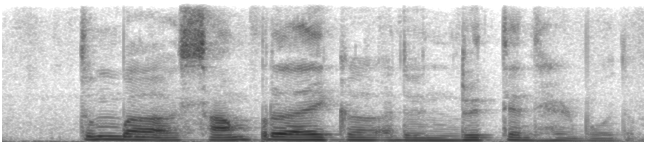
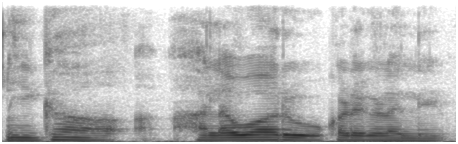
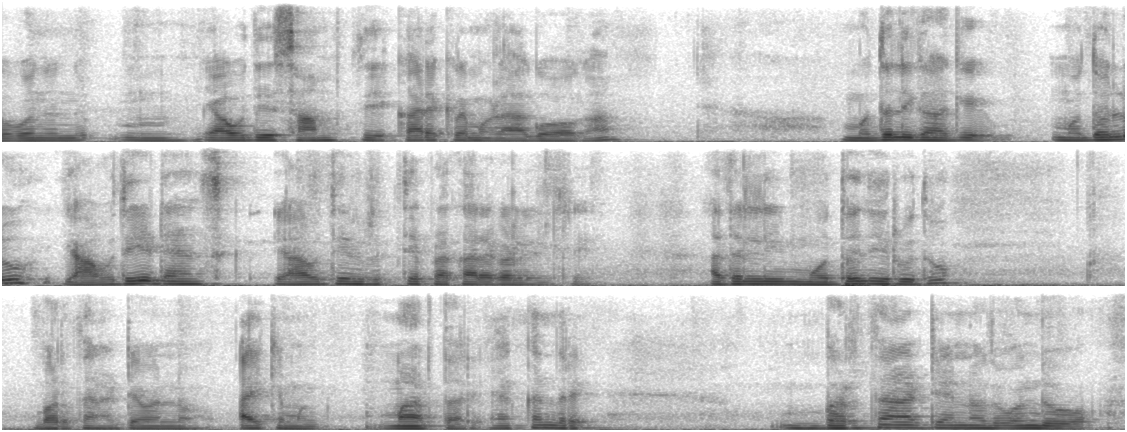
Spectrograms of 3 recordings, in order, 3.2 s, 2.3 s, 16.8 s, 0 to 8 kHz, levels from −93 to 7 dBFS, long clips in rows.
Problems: none marked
